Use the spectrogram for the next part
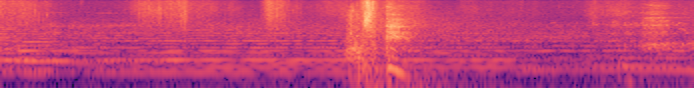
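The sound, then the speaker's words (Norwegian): A ball is thrown in a garden by the character Pil with one quick, fairly loud whoosh and thwack near the middle, set against a steady bed of background music with no voices. “Pil kaster ballen lenger enn langt.”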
